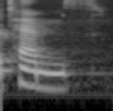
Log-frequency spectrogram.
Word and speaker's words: Thames: Thames.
